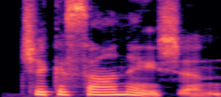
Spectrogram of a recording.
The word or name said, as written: Chickasaw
